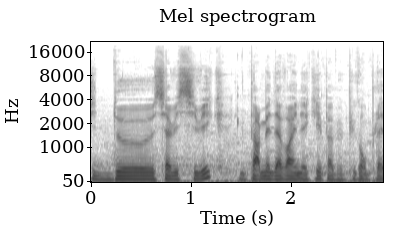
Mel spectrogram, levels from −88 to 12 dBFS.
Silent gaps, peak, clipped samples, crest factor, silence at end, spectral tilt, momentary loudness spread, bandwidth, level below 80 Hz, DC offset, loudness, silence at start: none; -6 dBFS; under 0.1%; 14 dB; 0 s; -6.5 dB/octave; 9 LU; 13 kHz; -34 dBFS; under 0.1%; -20 LUFS; 0 s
